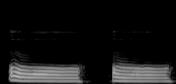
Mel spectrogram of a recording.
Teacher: it's just a round shape; I'm not making any r sound with it.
